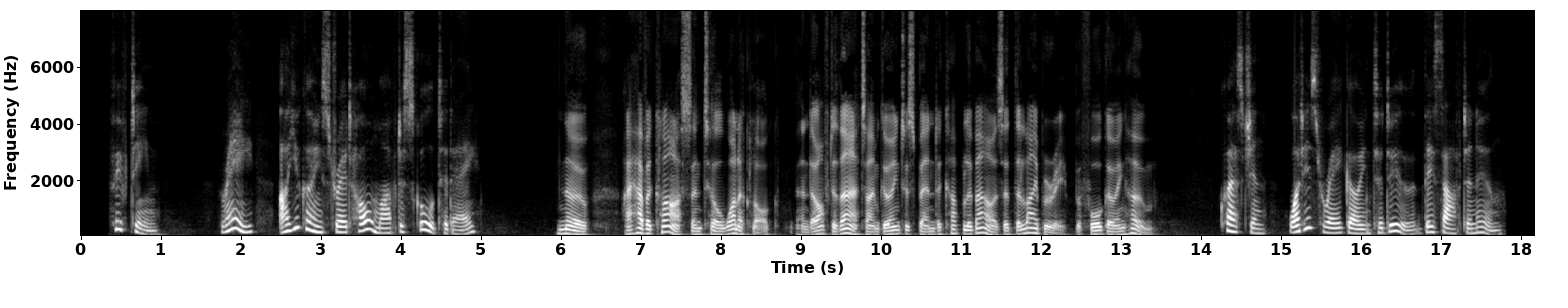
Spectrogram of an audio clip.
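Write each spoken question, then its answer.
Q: What is Ray going to do this afternoon?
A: Attend a class until 1 and then spend a couple of hours at the library.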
